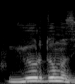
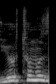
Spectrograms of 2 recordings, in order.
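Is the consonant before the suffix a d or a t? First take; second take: d; t. First: The middle consonant is a soft d. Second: The middle consonant is a hard t. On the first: The speaker calls it right. "Bu t, d diye yumuşadı" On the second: The speaker calls it wrong. "Yurtumuz demiyoruz ya"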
